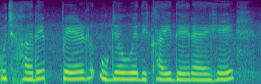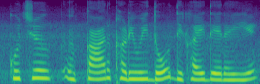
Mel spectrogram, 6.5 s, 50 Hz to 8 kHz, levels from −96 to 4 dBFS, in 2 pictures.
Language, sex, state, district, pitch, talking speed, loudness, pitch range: Hindi, female, Chhattisgarh, Korba, 235 Hz, 165 wpm, -15 LUFS, 220-255 Hz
